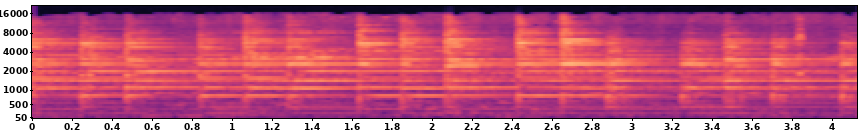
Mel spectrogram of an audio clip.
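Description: Temple bells ringing during a puja, struck rapidly about four times a second, with many overlapping metallic tones that keep ringing between strikes.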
